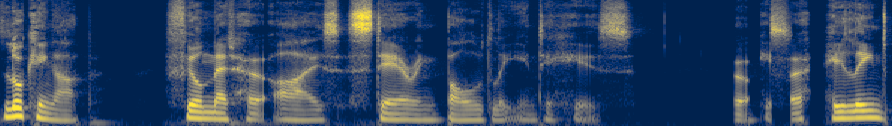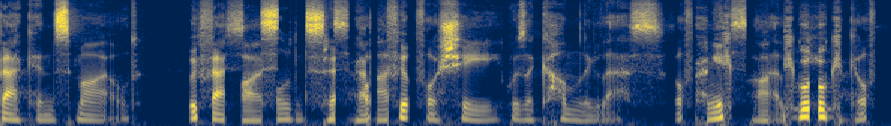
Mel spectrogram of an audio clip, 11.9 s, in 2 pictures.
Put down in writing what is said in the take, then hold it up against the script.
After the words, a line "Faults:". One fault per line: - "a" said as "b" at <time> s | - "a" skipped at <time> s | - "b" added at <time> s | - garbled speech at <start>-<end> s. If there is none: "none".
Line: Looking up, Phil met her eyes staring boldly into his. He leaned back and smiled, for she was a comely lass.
Looking up, Phil met her eyes staring boldly into his. [garbled] He leaned back and smiled, [garbled] for she was a comely lass. [garbled]
Faults:
- garbled speech at 4.9-5.4 s
- garbled speech at 7.2-8.7 s
- garbled speech at 10.4-11.8 s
